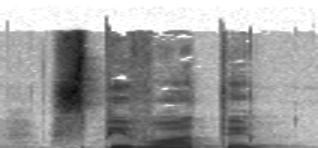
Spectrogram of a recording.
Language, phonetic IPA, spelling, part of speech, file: Ukrainian, [sʲpʲiˈʋate], співати, verb, Uk-співати.ogg
- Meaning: 1. to sing 2. to perform music 3. to twitter, to whistle, to crow, etc 4. to have a nice sound (about musical instrument, bell, toot, etc.) 5. to be in a nice mood, to be excited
